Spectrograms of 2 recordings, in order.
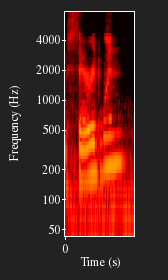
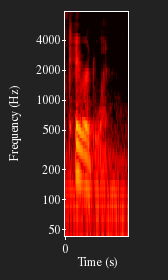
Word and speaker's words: Cerridwen: Now, some people pronounce her name Cerridwen. That's not, because they're pronouncing the C as a cell instead of K, like in cat. But it's Cerridwen.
